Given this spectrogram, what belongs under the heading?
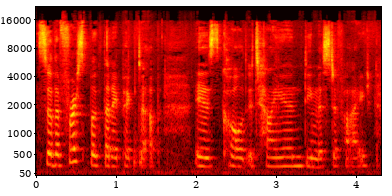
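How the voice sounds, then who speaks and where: This is an unremarkable speaking voice moving at a moderate pace. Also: woman. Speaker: language-learning vlogger. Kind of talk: casual vlog talk to camera. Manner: casual with filler words.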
